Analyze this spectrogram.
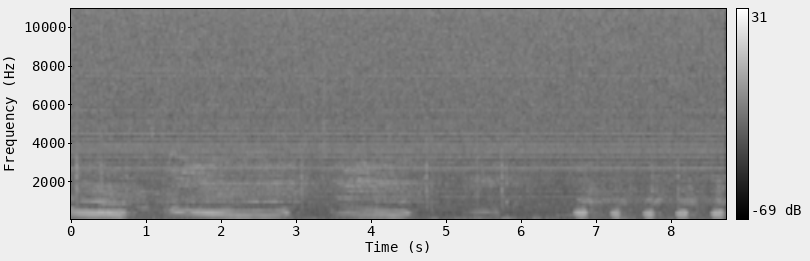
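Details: A red deer stag in the rut in Val di Pejo, Stelvio National Park, Trentino, Italy, gives several drawn-out, hoarse, moaning bellows over a second long, ending in a quick run of throaty grunts.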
